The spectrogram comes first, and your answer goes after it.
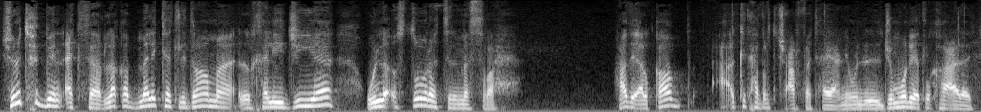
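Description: A man hosting a TV interview, asking quick questions and joking with his guest. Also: medium pitch, animated, warm tone. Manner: joking, teasing. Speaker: TV show host. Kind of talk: casual TV interview.

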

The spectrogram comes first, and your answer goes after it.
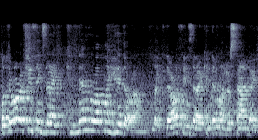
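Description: A young Saudi man with a high voice does a stand-up set at an open mic in a small bar, halting, restarting his lines and leaving drawn-out pauses. He holds a handheld mic, but a distant camera records him, capturing an echoey room with noise.

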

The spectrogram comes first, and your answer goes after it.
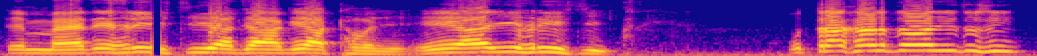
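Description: A man's voice: high voice, lively intonation, normal speed, a bit bright. A man with a Punjabi accent vlogging in casual, colloquial banter with his roommates. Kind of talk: casual vlog chat with roommates.

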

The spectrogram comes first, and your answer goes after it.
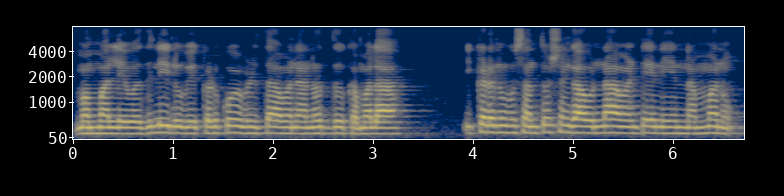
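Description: Affectionate, teasing young woman, put on by a woman narrator for an audiobook novel; low voice lifted a little. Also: level tone, moderate pace, dark tone, natural voice. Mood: fond. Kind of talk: storybook reading.

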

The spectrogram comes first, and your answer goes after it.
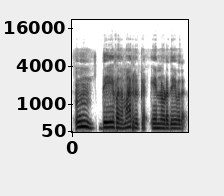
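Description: A man's voice: a little high, fairly even intonation, normal speed, darkish tone, no echo, lo-fi sound. A young man voicing a teasing, devoted boyfriend in a cartoon, coaxing and joking. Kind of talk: cartoon voice acting.

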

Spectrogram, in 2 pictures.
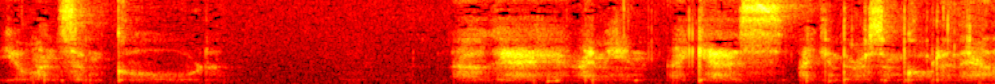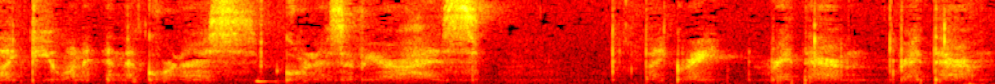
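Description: A young woman in a whispered role-play as a sassy, condescending mean girl, talking close up in a fast, chaotic way and repeating words in rapid strings. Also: low-quality recording. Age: young adult. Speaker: ASMR performer. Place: small room indoors.

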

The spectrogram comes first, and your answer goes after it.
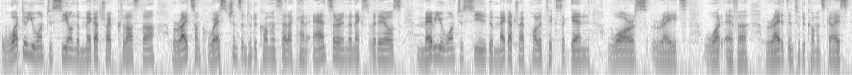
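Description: A man's voice: mid-range voice, flat delivery, moderate pace, hardly any pauses, a bit bright. A man narrating his online survival game clips for his channel in a chatty way, talking to viewers. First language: German. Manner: chatty, talks straight to viewers. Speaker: gaming YouTuber narrating. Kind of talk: casual gameplay narration.

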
